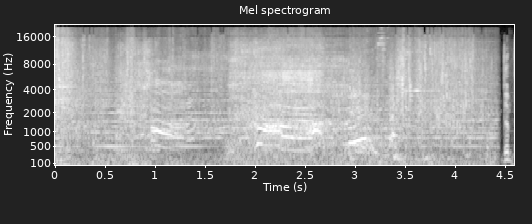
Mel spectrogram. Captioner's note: grunting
